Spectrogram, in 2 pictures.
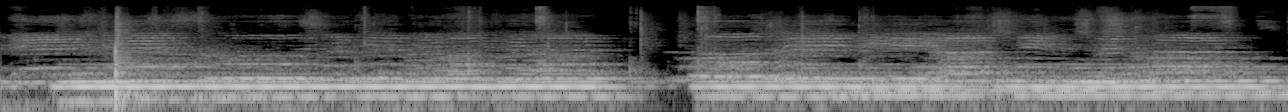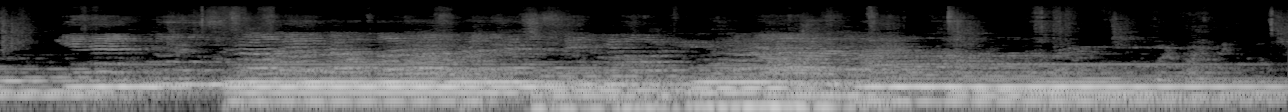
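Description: Music: a choir singing a slow hymn in long, held notes, with a brief break about five seconds in.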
